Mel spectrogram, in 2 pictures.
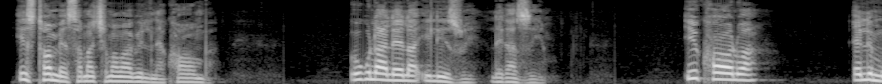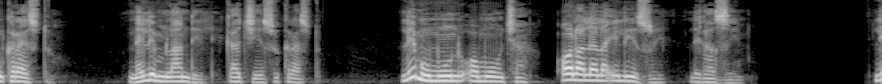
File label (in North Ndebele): good news ndebele southern, drama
